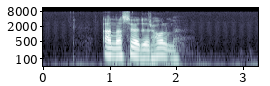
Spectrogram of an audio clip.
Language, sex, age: Swedish, male, 41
